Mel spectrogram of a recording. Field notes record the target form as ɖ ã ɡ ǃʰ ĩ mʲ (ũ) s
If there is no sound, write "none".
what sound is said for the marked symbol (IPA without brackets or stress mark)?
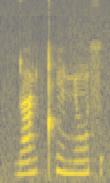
ũ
